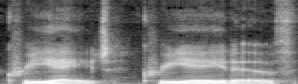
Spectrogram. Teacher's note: For creative, the letter E does say the tense E sound here.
